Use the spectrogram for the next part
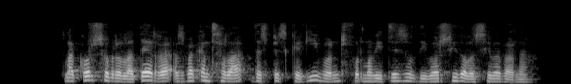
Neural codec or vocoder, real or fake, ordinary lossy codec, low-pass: vocoder, 22.05 kHz, 80 mel bands, Vocos; fake; AAC, 32 kbps; 7.2 kHz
